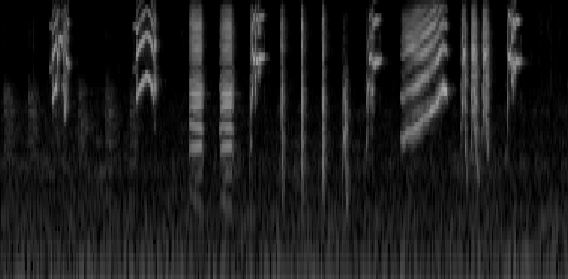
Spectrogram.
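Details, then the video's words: Tame black-winged myna, a young bird learning to imitate a cough, gives harsh rasping squawks and short clicks in quick bursts, with one long noisy buzzing call near the end. "Jalak kebo Manggut Belajar Batuk"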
